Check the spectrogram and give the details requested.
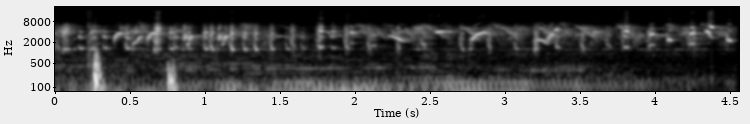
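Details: Pied fantail, lure sound meant to get others singing quickly: nonstop squeaky chatter of high chips mixed with short slurred whistles, about four notes a second; two sharp knocks near the start and a soft low hum.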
